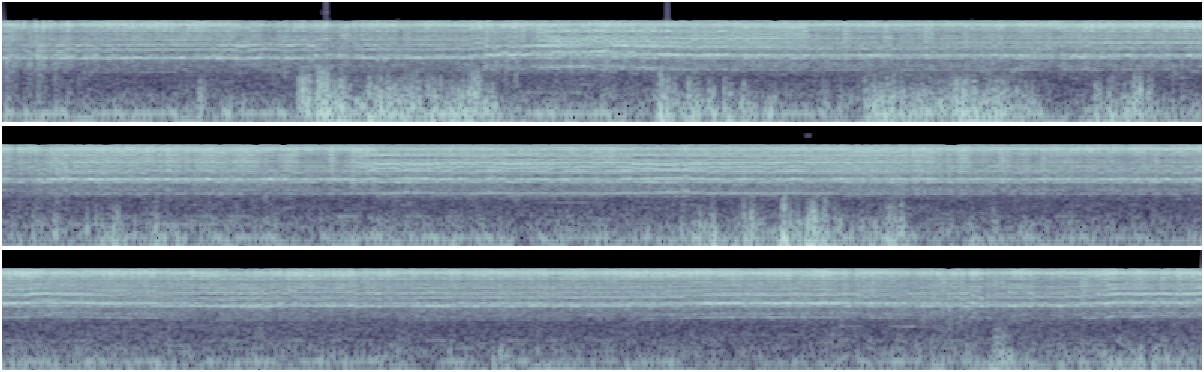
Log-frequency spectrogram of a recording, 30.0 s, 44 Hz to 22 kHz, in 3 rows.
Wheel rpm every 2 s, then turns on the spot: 160, 160, 190, 180, 180, 170, 170, 170, 170, 170, 180, 160, 170, 180, 170.
none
